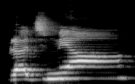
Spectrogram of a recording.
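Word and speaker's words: प्रज्ञा: बताइए झ्या झिन्या झिन्या तो अब मैं सही उच्चारण से आपको ये बताऊंगी बट डोंट गेट कंफ्यूज्ड ये है हाईएस्ट स्टेट ऑफ बुद्धि कॉल्ड प्रजन्या प्रजन्या ये है नॉलेजेबल पर्सन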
